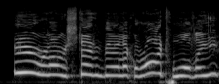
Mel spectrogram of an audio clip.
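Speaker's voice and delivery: very high, very loud, fake English accent. Told she's getting more English, speaker keeps going in a put-on English accent. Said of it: "you're progressively getting more English".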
